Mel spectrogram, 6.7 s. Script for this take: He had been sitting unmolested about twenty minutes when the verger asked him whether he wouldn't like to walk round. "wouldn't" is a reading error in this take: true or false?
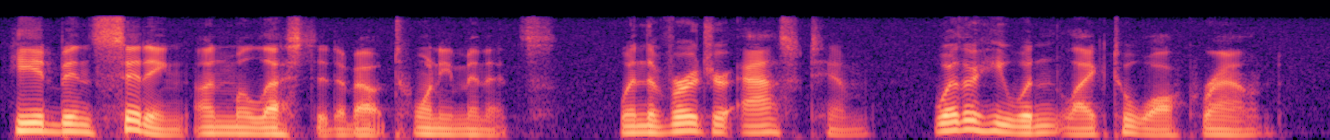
false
